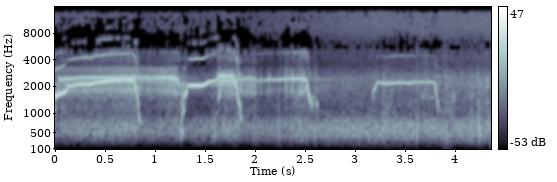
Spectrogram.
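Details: White-tailed eagles at their nest in Latvia, 16 July 2020, an adult arriving with fish: several sustained whistles, each ending in a falling slide, and the last note shorter and quieter.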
